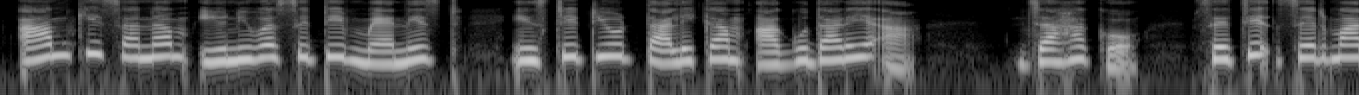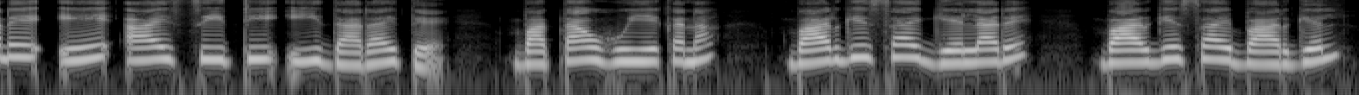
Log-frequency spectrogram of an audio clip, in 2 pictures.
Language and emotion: Santali, neutral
